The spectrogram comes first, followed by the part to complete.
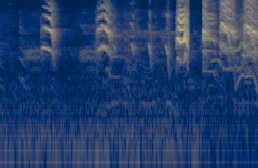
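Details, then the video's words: Several green ringneck parakeets in a colony call together: short downslurred squawks build into louder, denser rasping bursts toward the end. "Ringneck Parrot Sound | Green Ringneck Parrot Colony"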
